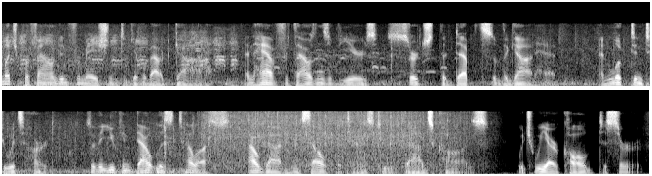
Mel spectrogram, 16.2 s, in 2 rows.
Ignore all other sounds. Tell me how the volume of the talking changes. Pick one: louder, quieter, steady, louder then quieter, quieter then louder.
steady.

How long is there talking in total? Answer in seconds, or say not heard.
16 s.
